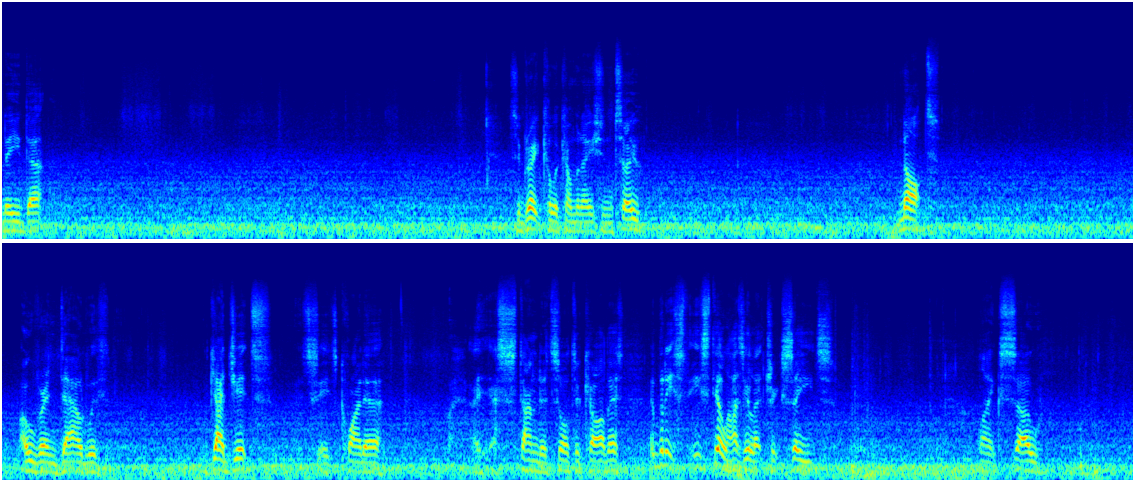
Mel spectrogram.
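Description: A middle-aged man talks calmly into a nearby microphone.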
